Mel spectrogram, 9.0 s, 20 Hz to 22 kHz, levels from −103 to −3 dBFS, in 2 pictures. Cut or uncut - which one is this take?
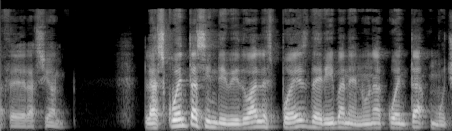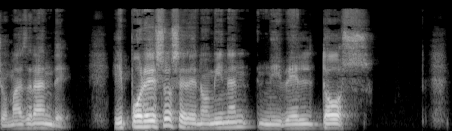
uncut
